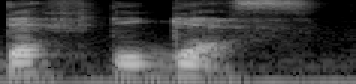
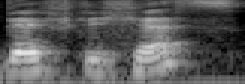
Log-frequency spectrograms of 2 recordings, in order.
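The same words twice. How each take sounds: First: The g is said as a hard g. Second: The g is said like a soft ch. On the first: The speaker calls it right. "sondern deftiges" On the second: The speaker calls it wrong. "aber nicht deftiges"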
